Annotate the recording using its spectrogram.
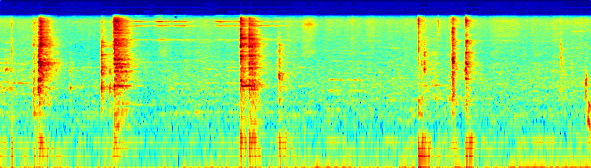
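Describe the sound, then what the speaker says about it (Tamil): A pressure cooker is lifted out and set down in a home kitchen, giving a few sharp metallic clanks and knocks spaced over several seconds, close and fairly loud against a quiet background. "குக்கர் எடுத்து நான் ரெடியாக வச்சுக்கிறேன்."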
